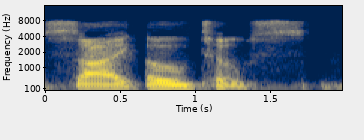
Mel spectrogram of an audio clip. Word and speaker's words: Syotos: okay then so it is confirmed it is pronounced sigh otos it blasts holes that all right we have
